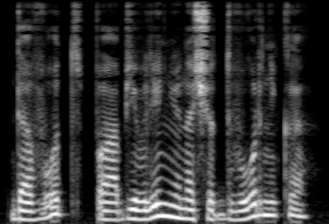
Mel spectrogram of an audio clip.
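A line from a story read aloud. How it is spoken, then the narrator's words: Mumbled. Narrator (Russian): промямлил я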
